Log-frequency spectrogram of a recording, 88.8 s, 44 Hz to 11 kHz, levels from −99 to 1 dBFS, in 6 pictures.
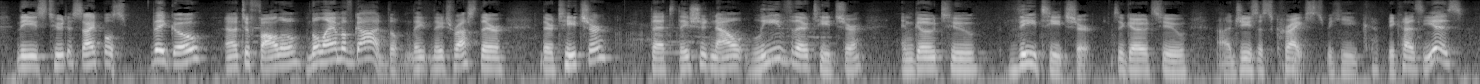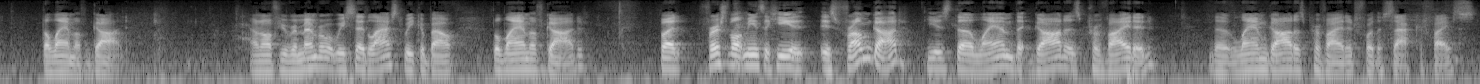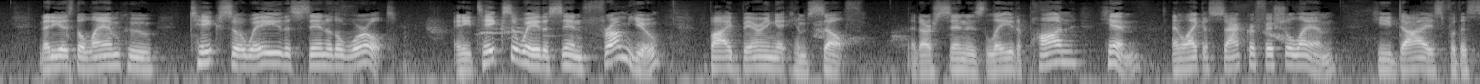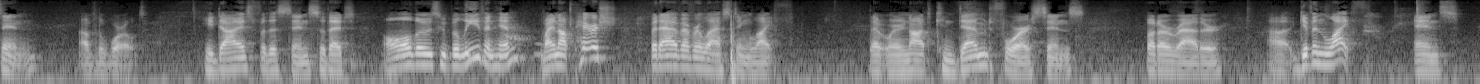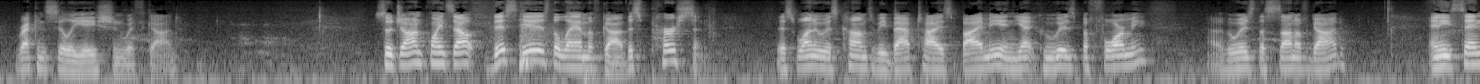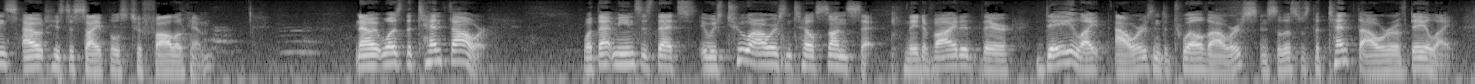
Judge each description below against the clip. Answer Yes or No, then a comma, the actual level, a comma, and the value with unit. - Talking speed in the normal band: Yes, average, 165 wpm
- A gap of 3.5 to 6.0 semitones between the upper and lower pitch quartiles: Yes, wide, 5.4 semitones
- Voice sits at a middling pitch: No, low, 125 Hz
